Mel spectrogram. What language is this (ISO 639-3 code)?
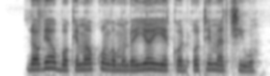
luo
